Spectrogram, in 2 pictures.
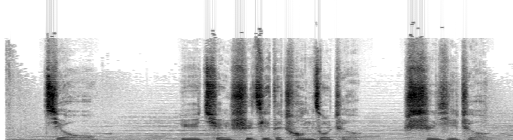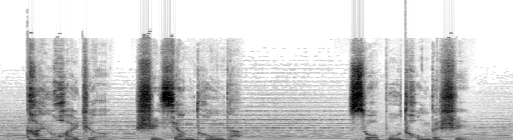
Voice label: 男 广告 沉稳; 汾酒

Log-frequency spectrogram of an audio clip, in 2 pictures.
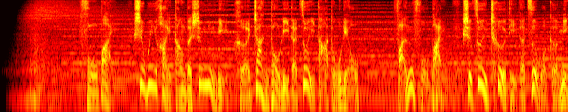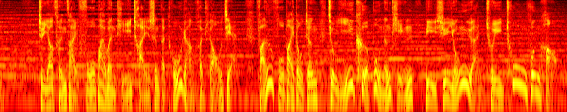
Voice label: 男 专题 央视风格; 反腐

